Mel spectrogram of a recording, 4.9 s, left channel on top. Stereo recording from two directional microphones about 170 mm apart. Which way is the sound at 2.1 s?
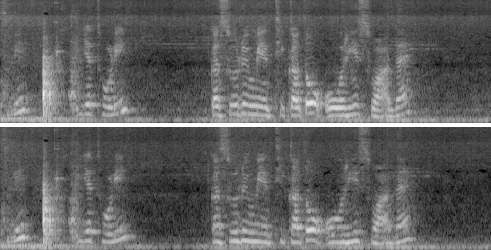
45° left (ahead or behind).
